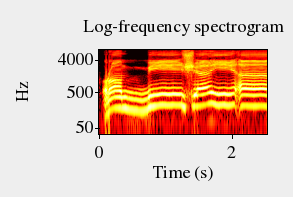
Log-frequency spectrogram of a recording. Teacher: Maksudnya adalah tanwin ini sudah diganti menjadi mad sehingga membacanya bukan an tapi a yang dipanjangkan 1 alif. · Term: mad iwad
